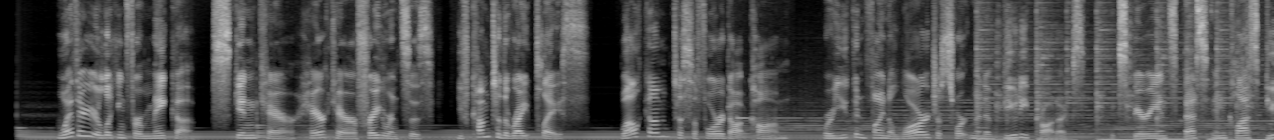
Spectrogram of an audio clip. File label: EXPLAINER; SEPHORA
